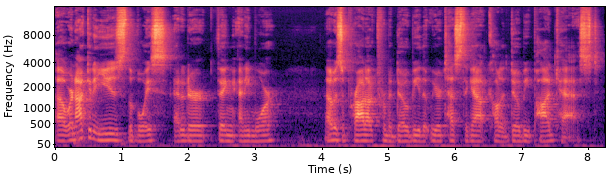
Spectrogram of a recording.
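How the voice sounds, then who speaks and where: A man with a lowish, slightly bright voice hosts his own podcast, going through the news in a casual solo monologue that's wry, opinionated and rambling. He speaks at a normal speed in a level tone and sounds a bit nasal and congested. The unprocessed mic picks up an echoey room.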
